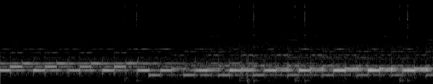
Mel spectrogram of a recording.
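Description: A synth line treated with EQ and reverb rings out alone as steady sustained tones, with soft percussive ticks scattered through it and no voices.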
